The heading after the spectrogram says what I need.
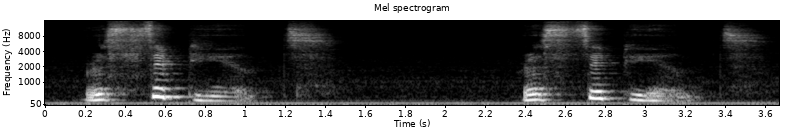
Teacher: we stress the second syllable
